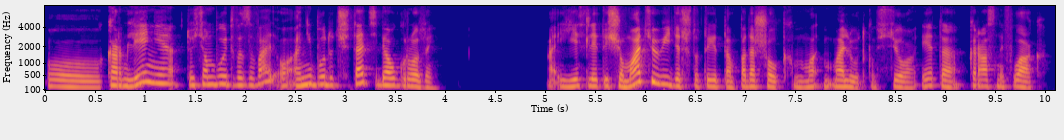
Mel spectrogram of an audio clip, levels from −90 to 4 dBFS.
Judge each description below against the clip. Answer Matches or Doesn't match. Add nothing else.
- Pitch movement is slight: Doesn't match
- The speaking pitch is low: Doesn't match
